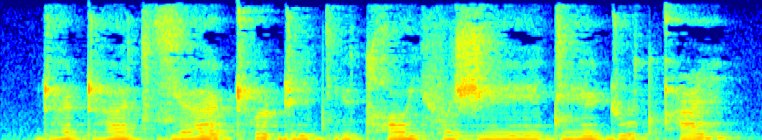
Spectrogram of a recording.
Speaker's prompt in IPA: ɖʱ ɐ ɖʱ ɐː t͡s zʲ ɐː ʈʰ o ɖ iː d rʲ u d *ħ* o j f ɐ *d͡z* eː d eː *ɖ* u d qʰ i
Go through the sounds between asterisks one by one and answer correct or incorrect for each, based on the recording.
incorrect, incorrect, correct

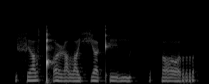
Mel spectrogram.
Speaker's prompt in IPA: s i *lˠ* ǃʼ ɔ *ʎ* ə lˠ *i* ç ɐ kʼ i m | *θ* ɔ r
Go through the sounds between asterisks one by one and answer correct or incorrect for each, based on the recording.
correct, incorrect, correct, correct

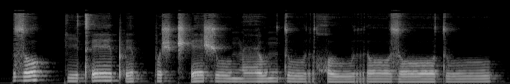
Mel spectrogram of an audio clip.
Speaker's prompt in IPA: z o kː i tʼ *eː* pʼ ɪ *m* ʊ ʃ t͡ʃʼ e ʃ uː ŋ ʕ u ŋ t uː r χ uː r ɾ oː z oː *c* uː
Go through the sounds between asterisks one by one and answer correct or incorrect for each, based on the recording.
correct, incorrect, incorrect

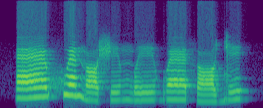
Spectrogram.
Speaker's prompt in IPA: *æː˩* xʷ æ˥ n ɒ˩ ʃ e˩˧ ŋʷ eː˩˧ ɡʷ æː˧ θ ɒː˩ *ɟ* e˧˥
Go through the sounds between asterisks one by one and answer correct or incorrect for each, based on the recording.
incorrect, correct

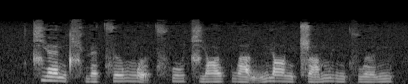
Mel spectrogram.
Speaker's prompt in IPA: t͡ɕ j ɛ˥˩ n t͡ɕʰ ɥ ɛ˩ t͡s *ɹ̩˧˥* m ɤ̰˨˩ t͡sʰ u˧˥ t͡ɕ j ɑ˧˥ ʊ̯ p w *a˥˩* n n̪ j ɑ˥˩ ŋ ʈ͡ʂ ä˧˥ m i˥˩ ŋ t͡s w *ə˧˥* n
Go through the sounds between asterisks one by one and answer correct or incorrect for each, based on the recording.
correct, incorrect, correct

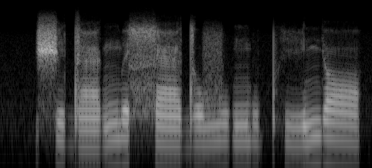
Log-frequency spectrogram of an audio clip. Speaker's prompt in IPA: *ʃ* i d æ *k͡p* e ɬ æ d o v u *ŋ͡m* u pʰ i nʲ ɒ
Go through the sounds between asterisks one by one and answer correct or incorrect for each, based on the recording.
correct, incorrect, correct

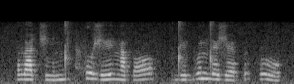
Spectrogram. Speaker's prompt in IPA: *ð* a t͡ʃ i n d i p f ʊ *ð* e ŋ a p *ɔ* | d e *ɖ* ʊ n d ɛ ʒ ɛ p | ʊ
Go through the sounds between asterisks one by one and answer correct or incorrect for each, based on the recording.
correct, incorrect, correct, incorrect

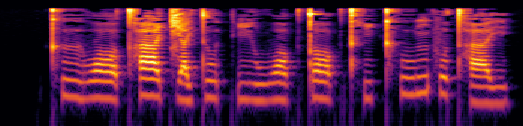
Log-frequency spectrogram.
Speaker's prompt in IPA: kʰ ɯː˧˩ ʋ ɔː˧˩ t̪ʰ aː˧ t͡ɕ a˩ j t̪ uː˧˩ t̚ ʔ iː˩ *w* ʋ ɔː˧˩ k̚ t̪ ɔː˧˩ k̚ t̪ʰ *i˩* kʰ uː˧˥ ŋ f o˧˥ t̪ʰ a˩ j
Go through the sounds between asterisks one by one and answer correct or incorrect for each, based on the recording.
correct, correct

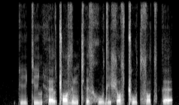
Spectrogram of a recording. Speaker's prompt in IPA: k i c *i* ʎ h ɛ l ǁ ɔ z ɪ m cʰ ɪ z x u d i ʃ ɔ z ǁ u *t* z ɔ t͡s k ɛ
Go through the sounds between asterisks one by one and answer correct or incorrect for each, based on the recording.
correct, correct

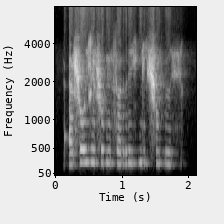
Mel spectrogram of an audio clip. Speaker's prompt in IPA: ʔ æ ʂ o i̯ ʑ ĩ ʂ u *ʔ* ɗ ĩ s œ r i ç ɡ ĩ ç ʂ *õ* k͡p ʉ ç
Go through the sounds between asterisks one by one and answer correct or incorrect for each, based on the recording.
incorrect, correct

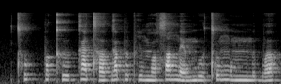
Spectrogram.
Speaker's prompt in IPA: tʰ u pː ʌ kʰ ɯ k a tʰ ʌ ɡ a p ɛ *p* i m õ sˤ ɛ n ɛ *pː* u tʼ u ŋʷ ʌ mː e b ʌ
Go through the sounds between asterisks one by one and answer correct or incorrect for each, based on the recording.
incorrect, incorrect

